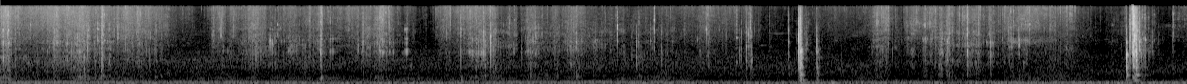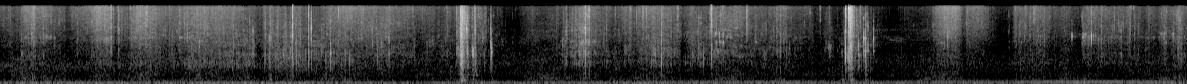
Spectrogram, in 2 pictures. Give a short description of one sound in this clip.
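A hand rustles through tall grass.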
